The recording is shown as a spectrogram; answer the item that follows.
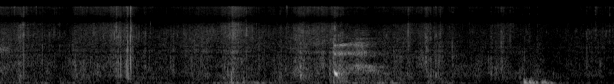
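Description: Footsteps through grass and dry leaf litter, with rustling as the walker moves. A brief sharp sound just past the middle is the loudest moment.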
